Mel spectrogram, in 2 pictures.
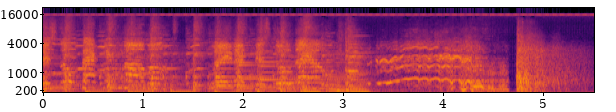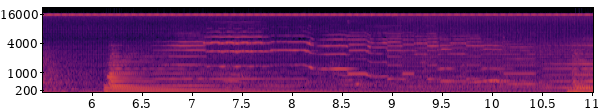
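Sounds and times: horse whinny: 0:03.2 - 0:04.7
sharp crash: 0:04.7 - 0:05.7.

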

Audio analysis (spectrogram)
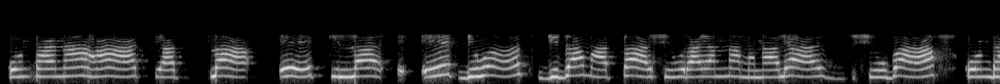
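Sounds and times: child singing: 0:00.0 - 0:10.0.

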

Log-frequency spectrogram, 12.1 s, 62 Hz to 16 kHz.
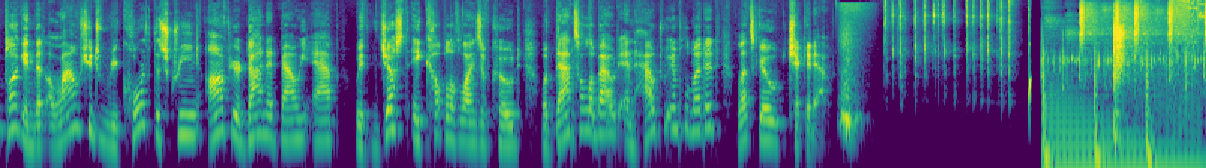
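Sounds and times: computer keyboard typing clicks: 0:08.9 - 0:10.2
electronic music with bass and beat: 0:10.4 - 0:12.0.

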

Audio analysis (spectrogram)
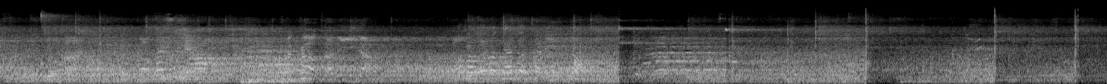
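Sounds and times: indistinct chatter echoing: 0:00.0 - 0:11.0
rackets hitting shuttlecocks: 0:07.8 - 0:09.2, 0:09.8 - 0:11.0.

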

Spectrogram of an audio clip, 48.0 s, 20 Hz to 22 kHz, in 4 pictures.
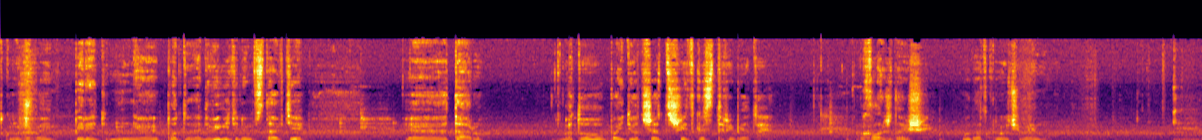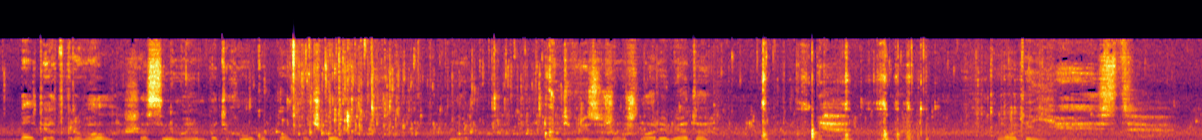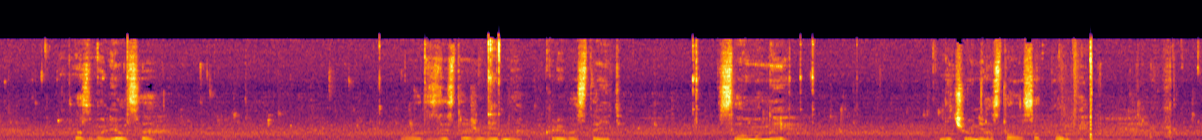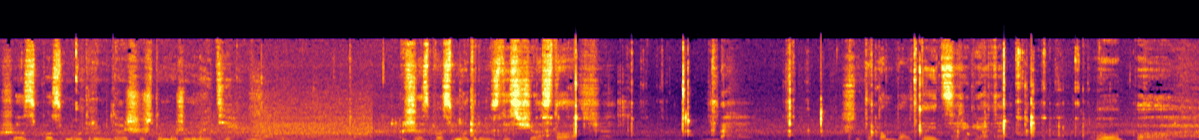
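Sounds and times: low steady hum: 0:11.4 - 0:48.0
sharp clicks and knocks: 0:19.5 - 0:22.2.

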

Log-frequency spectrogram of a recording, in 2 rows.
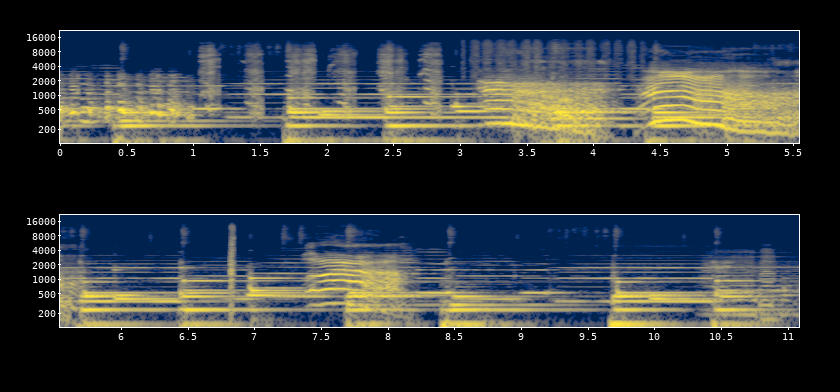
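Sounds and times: background music: 0:00.0 - 0:11.0
cartoon character groaning: 0:01.1 - 0:05.9, 0:07.4 - 0:08.2.

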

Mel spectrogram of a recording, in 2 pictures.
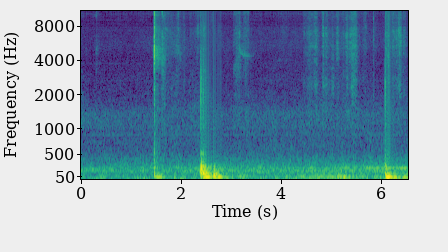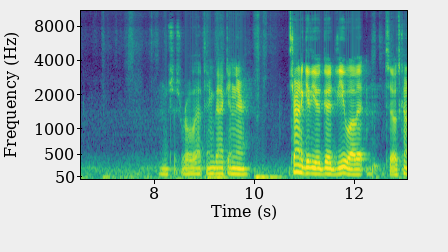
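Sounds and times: hands rustling soft plastic: 0:04.4 - 0:10.6.

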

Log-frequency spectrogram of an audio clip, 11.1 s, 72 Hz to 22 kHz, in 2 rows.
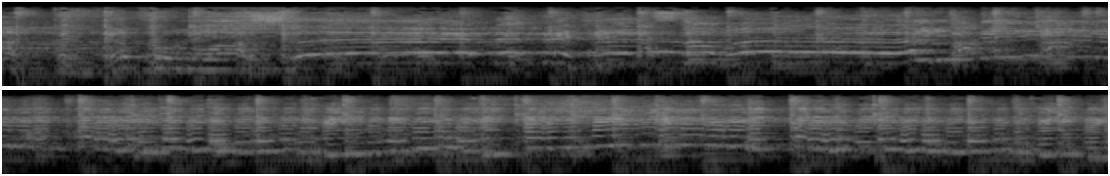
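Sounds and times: party band with keyboard and saxophone: 0:00.0 - 0:11.0.

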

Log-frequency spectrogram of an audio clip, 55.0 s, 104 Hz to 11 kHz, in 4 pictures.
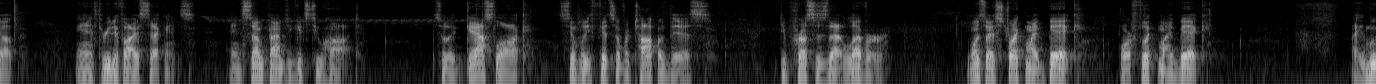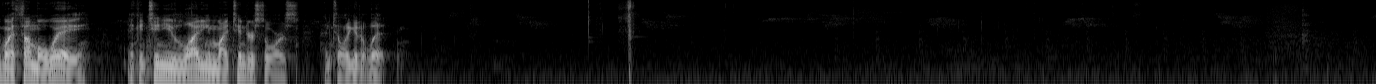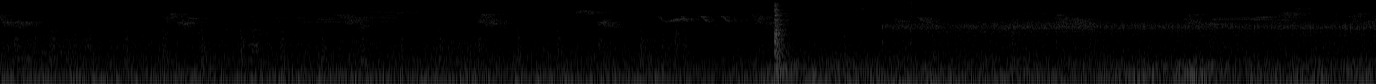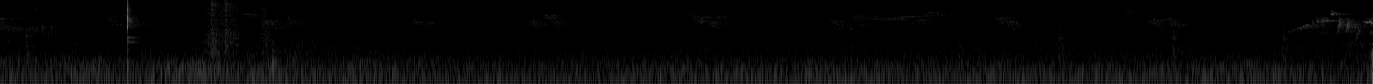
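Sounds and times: faint bird chirping: 0:00.0 - 0:13.6, 0:14.4 - 0:44.6, 0:46.5 - 0:55.0
soft hiss: 0:00.0 - 0:16.0, 0:16.7 - 0:53.2
sharp click: 0:19.6 - 0:21.2, 0:36.3 - 0:43.1.

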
